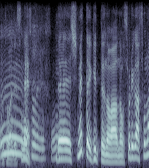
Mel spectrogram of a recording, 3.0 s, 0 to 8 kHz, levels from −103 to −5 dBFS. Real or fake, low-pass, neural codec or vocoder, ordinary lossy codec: real; 7.2 kHz; none; Opus, 32 kbps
